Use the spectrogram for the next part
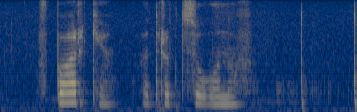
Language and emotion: Russian, sad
